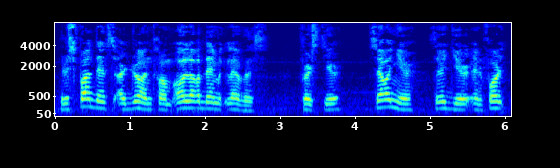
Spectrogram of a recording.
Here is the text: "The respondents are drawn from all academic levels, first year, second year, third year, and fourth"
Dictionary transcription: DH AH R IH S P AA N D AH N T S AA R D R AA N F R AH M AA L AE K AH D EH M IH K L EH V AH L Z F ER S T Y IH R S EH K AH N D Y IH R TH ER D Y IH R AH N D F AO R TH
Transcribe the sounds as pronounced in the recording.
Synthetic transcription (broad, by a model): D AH R IH S P AA N D AH N T S AA R D R AA N F R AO M AA L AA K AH D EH M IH K L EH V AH L S F ER S T Y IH R S EH K AH N D Y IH R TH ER D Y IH R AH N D F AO R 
